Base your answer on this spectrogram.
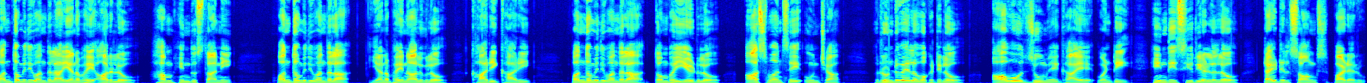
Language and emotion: Telugu, neutral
